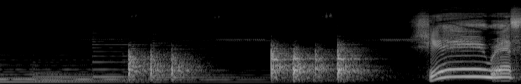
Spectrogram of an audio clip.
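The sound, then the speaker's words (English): A long metal device with a handle on one end and a clamp on the other bangs sharply against the window of a patrol car in two quick bursts of three or four hits, each ringing briefly over a steady low hum, before a loud, strained voice cries out. “banging in the window of my patrol car with a long metal device.”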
